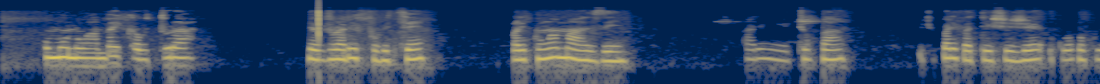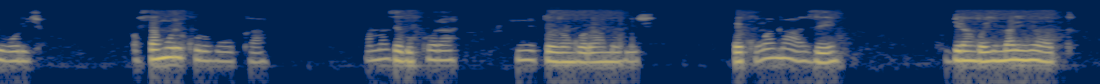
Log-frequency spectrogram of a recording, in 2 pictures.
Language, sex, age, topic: Kinyarwanda, female, 18-24, health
